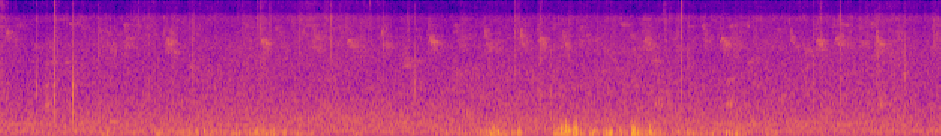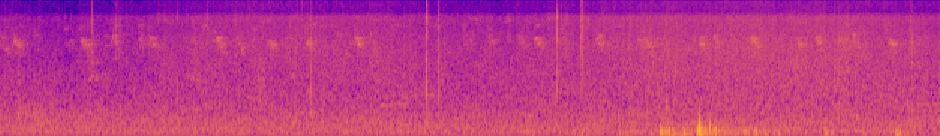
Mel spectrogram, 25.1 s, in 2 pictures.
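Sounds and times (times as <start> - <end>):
small birds chirping: 0.0 - 25.0
steady outdoor hiss: 0.0 - 25.0
faint clicks: 18.1 - 18.6.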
